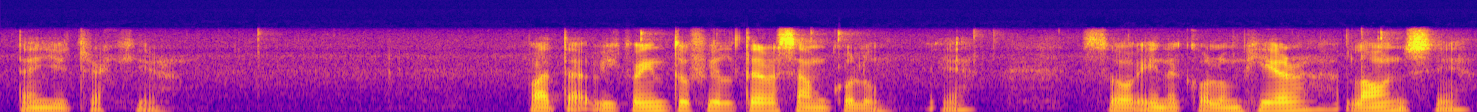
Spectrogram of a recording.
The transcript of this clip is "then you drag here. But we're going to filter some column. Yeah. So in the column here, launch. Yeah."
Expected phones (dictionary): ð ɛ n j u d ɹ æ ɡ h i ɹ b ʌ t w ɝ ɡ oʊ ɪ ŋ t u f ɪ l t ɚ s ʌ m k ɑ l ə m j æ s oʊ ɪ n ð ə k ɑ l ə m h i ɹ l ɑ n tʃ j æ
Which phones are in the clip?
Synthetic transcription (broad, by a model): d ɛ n j u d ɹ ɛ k h i ɹ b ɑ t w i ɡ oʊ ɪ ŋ t u f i l t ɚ s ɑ m k ɑ l ə m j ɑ s oʊ ɪ n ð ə k ɑ l ə m h i ɹ l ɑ n s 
